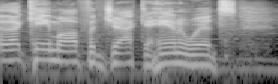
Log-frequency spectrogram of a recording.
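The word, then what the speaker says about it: Kochanowicz: Yeah, that came off of Jack Kahanowitz, who I mistakenly referred to as Jack Kachanowitz earlier, and I was corrected. You know what? Cares. The C is silent.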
